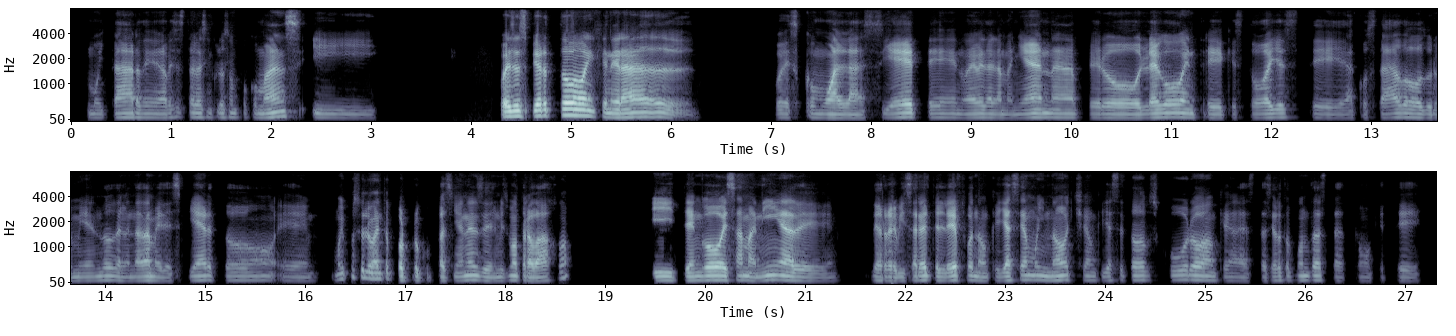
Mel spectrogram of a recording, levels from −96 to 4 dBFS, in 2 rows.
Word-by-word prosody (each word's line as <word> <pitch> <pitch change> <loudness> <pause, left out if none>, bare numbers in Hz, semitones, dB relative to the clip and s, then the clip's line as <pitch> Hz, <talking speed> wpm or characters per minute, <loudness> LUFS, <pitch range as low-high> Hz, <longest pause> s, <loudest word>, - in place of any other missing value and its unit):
muy 95 -1 -18
tarde, 105 0 -5
a 100 - -6
veces 110 +3 -17
tal 115 -1 -8
vez 110 0 -10
incluso 105 +1 -15
un 105 - -15
poco 100 - -21
más 125 +6 -1
y 95 -2 -15 1.3
pues 135 - +9
despierto 155 +3 +8
en 140 -3 +3
general, 115 +1 +3 0.8
pues - - -11
como 95 -1 -6
a 95 - +4
las 90 -1 -5
7:00, 105 -1 0
9:00 100 +1 -5
de 100 - -6
la 95 - -7
mañana, 100 +2 0
pero 95 -1 -4
luego 110 +3 +2
entre 95 -2 -6
que 95 - -25
estoy, 100 +2 -5
este, 100 -3 -12
acostado 105 +3 -8
o 100 - -5
durmiendo 100 +3 -11
de 100 - -9
la 95 - -13
nada 100 +2 -3
me 95 - -9
despierto, 110 +2 -8
eh, 95 -1 -18 0.2
muy - - -13
posiblemente - - -5
por - - -4
preocupaciones 115 +3 -7
del 95 -1 -8
mismo 100 +4 -7
trabajo 95 +1 -2 0.8
y 105 -1 -2
tengo 110 +2 +3
esa 110 0 +2
manía 115 +3 +3
de 95 -1 -6 0.3
de - - -4
revisar 100 +2 -2
el 110 0 +2
teléfono, 105 +1 +1
aunque 95 0 -12
ya 105 +1 +3
sea 120 +3 -5
muy 120 -1 -7
noche, 115 +2 -6
aunque 105 -1 -16
ya - - -12
esté 105 - -18
todo 115 0 -8
oscuro, 120 +1 -7
aunque 105 -2 -10
hasta 95 -2 -18
cierto 110 +1 -13
punto 110 +1 -9
hasta 100 -4 -13
como 95 -1 -25
que - - -34
te 90 -1 -16
105 Hz, 160 wpm, -23 LUFS, 95-110 Hz, 1.3 s, pues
